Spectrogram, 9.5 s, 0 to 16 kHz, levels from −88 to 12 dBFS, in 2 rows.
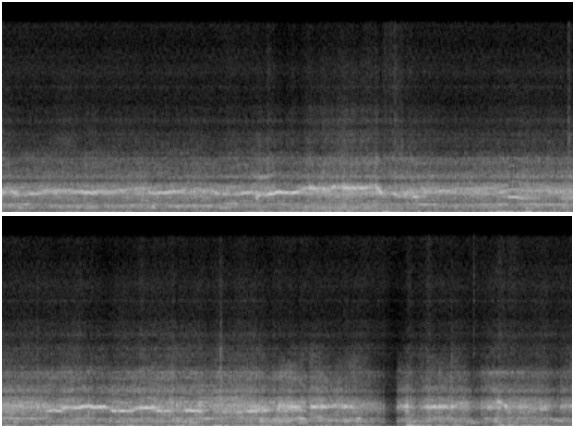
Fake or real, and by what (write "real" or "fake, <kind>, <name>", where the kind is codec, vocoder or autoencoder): fake, autoencoder, DAC-VAE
